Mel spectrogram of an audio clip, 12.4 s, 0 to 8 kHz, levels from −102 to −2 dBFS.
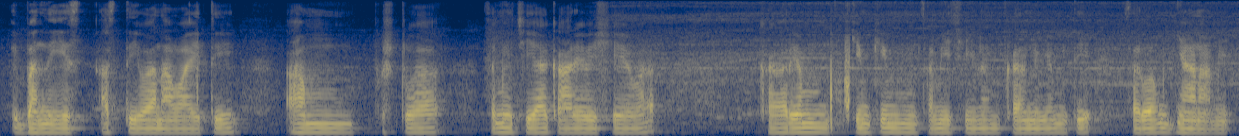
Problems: constant background noise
